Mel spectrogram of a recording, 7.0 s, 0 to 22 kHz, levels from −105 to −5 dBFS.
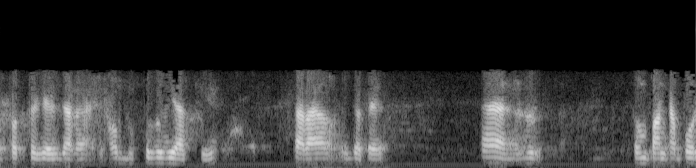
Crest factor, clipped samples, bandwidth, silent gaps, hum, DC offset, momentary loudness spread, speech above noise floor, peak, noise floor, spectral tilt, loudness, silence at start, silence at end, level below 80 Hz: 22 dB; under 0.1%; 4.1 kHz; none; 50 Hz at -75 dBFS; under 0.1%; 15 LU; 42 dB; -8 dBFS; -70 dBFS; -8.5 dB/octave; -28 LUFS; 0 s; 0 s; -74 dBFS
